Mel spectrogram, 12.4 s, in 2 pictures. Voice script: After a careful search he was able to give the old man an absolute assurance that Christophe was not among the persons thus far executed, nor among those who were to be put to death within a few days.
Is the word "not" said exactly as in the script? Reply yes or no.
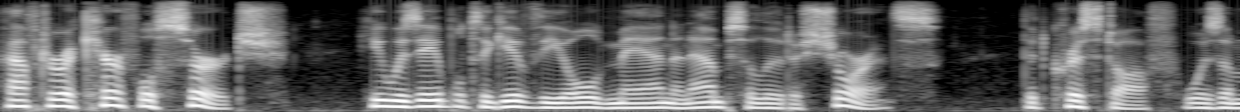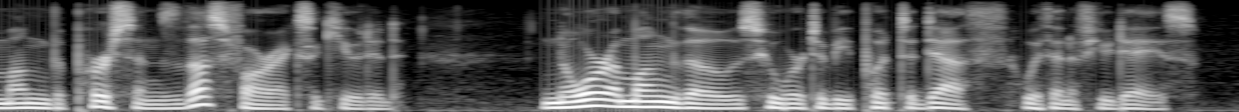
no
